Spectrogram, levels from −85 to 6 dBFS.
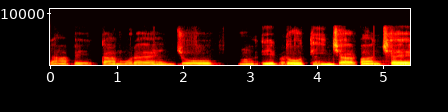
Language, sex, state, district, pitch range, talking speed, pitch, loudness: Hindi, male, Uttar Pradesh, Ghazipur, 110-120 Hz, 155 wpm, 115 Hz, -22 LUFS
